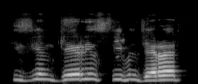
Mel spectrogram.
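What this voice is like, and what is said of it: Put-on Scouse accent. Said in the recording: “In my best Scouse accent”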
